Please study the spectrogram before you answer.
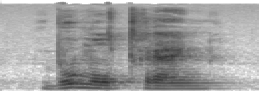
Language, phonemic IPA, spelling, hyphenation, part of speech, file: Dutch, /ˈbu.məlˌtrɛi̯n/, boemeltrein, boe‧mel‧trein, noun, Nl-boemeltrein.ogg
- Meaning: local train, commuter train, train that calls at every stop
